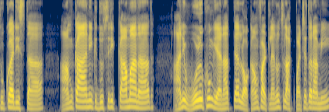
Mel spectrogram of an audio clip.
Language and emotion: Goan Konkani, disgusted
